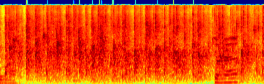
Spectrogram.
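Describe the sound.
Audience applause in Lyon for a guest, the director general of Priams, fills the whole stretch: a dense, steady crackle of many hands clapping at once, with a voice speaking over it briefly at the start and again near the end.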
